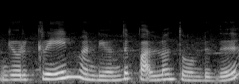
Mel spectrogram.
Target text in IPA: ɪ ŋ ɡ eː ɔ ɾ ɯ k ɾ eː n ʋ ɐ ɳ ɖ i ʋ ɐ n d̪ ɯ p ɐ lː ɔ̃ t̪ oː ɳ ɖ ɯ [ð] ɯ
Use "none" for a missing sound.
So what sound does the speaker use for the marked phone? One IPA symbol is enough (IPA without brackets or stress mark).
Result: ð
